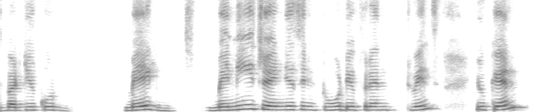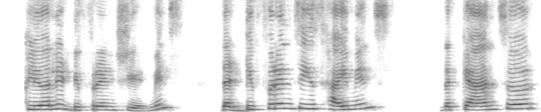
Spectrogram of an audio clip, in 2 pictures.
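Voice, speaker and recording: A woman with an Indian accent giving an informal lecture, explaining step by step and often checking that students follow. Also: on the high side.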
